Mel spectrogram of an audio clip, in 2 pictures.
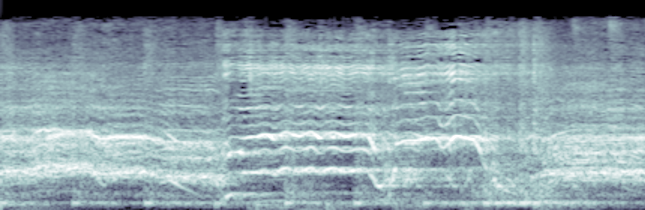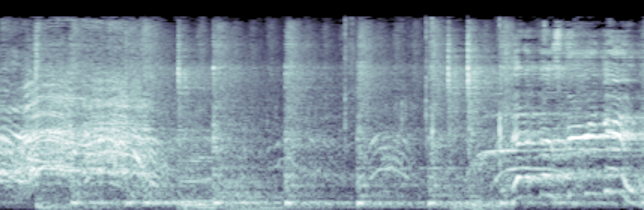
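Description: Live metal band music in a concert hall: a sung melody over a steady held low note, with the audience singing along. The crowd shouts and cheers about seven to nine seconds in.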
